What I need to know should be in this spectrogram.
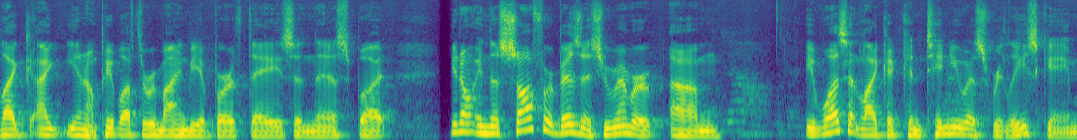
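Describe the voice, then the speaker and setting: The man's pitch sits mid-range and he uses a normal speaking voice. He talks at a fairly quick rate. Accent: American. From US Midwest, Chicago. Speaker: startup consultant. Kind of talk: podcast interview.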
